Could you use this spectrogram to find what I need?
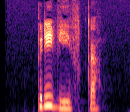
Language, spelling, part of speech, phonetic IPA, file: Russian, прививка, noun, [prʲɪˈvʲifkə], Ru-прививка.ogg
- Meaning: 1. inoculation, immunization, vaccination 2. vaccine 3. grafting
